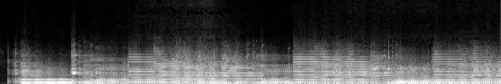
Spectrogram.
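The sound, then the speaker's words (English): Electric guitar chords played on a vintage preset with a tremolo effect placed behind a spring reverb ring out with a wobbling tremolo pulse and a splashy spring reverb tail, played steadily and fairly loud with no voices over it. “on the vintage one, I prepared a tremolo effect.”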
